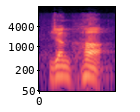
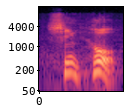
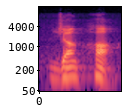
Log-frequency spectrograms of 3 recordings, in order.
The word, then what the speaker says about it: Zheng He: name of Shanghai is pronounced in China as Jang ha and sometimes it's pronounced as Xin ho so it's pronounced differently but for the Chinese he's Jung ha so III I managed to pronounce this only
